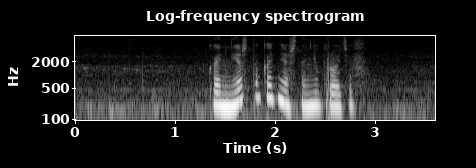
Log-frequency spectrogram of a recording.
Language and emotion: Russian, positive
